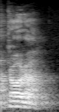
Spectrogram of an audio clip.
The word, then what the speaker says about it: Torah: Il faut dire la Torah. La Torah. Dès qu'on prononce le R en français, le R du français, bonjour, ça ne se marque pas en espagnol.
